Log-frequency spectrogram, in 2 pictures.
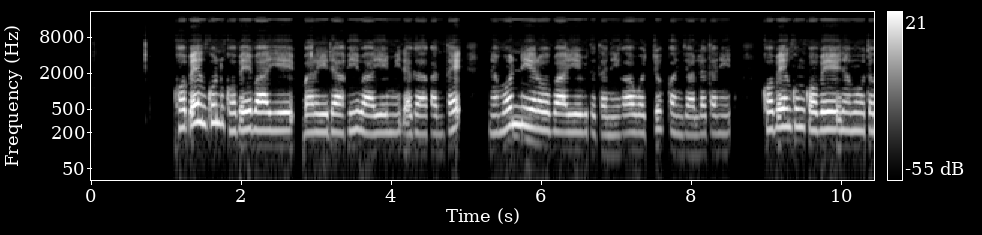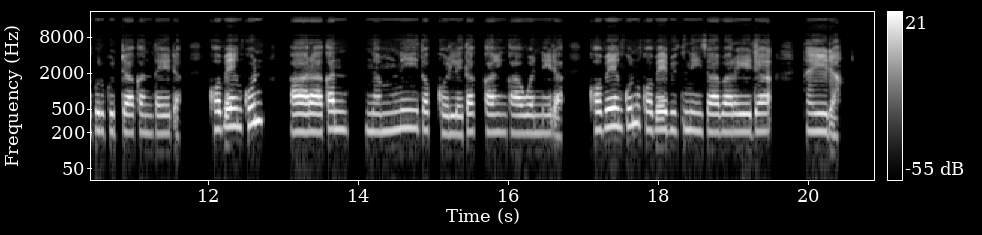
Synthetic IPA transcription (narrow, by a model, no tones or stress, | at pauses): kʰɔpʼe̞ːŋkʊnkɔpʼe̞ːbaːjʔe̞ːbɐɾe̞ːd̪aːfɪbaːjʔe̞ːmiːᶑɐɡaːkɐnt̪ɐʔɛ | nɐmo̞ːnːɪjɛɾo̞ːbaːjʔe̞ːbɪt̪ɐt̪ɐniːkaːwːɐd͡ʒːuːfkɐnd͡ʒaːlːɐt̪ɐniːᶑɐ̥ | kɔpʼe̞ːŋkʊŋkɔpʼe̞ːnɐmo̞ːt̪ɐɡʊɾɡʊd̪ːaːkɐnt̪ɐʔeːᶑɐ | kʰɔpʼe̞ːŋkʊn | haːɾaːkɐnː | ɐmnɪt̪ɔkːɔlːɛt̪ɐkːaːhɪŋkaːwːɐnːeːᶑɐ | kʰɔpʼe̞ːŋkʊnkɔpʼe̞ːbɪfniːsaːbɐɾeːd̪aː | t̪ɐʔe̞ːᶑɐ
